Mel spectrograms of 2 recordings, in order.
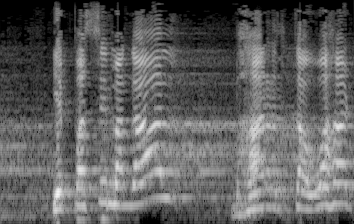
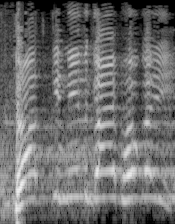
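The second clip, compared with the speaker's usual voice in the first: raised, projected rally cry; ringing repeat; 3 semitones higher, 3 dB louder than usual. Real, not acted. Speaker mocking the chief minister's lost sleep, raised and ringing. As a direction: fling the jibe out to the crowd.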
